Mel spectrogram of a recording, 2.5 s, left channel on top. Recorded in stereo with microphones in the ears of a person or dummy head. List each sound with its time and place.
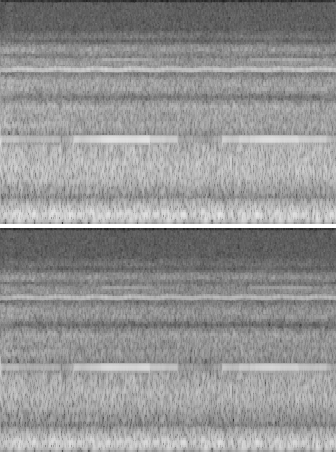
0.0 s a vehicle: 15° left (ahead or behind)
